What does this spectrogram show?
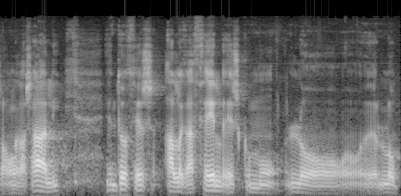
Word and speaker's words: Al-Ghazali: Perdón, pronuncio Al-Ghazal siguiendo la traducción de los latinos medievales en general, y como en las obras de Asín, y para el público español, pues Al-Ghazal es Al-Ghazali.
